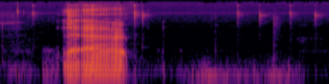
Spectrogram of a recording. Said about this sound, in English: Keep clicking away. It's okay.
